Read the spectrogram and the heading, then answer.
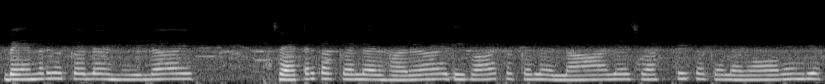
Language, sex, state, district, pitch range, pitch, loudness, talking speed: Hindi, female, Rajasthan, Bikaner, 225-250 Hz, 235 Hz, -17 LUFS, 140 wpm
